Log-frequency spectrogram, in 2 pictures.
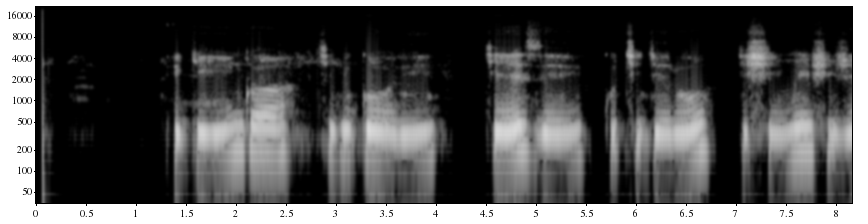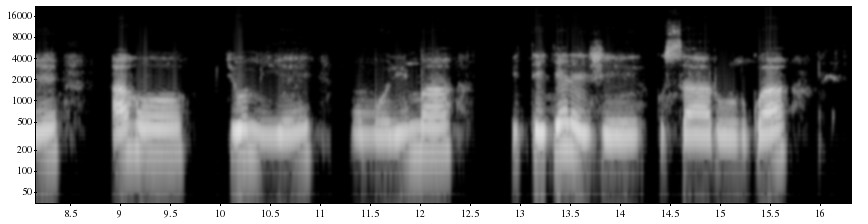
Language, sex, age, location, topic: Kinyarwanda, female, 25-35, Musanze, agriculture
